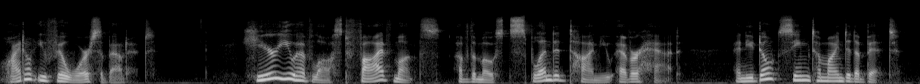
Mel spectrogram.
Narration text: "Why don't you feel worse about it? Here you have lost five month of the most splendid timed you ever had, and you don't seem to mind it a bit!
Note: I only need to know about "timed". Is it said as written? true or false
false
